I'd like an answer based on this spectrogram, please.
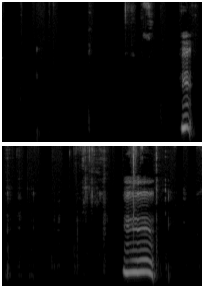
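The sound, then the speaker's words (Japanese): Faint, wet chewing of chicken comes in soft clicks and smacks, broken up by two short voiced hums of enjoyment amid near silence. “チキンさえ食べてしまえばこっちのもん。”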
